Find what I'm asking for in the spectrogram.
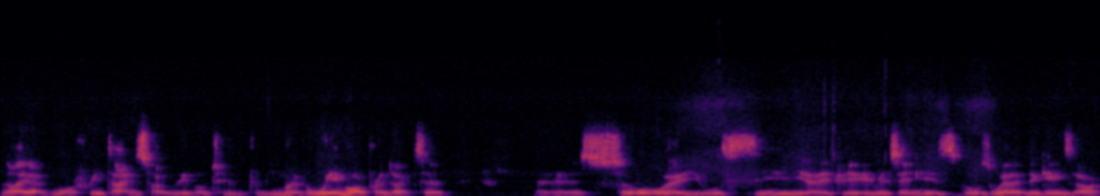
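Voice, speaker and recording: With a Quebec French accent, a man speaks at a moderate pace in monotone, flat intonation. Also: medium pitch for a man. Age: 60s. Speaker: board game designer. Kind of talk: interview. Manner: halting, repeats words.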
